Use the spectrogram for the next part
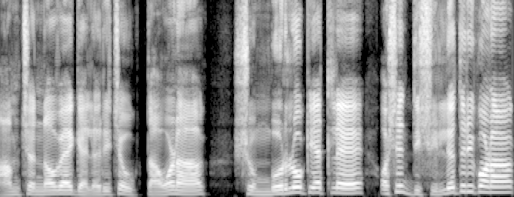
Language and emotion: Goan Konkani, surprised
